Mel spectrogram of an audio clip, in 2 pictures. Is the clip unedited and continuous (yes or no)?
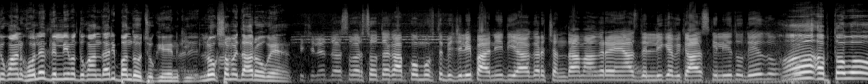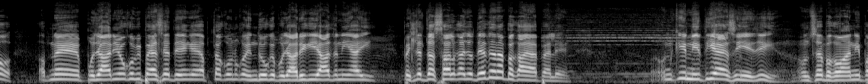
yes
